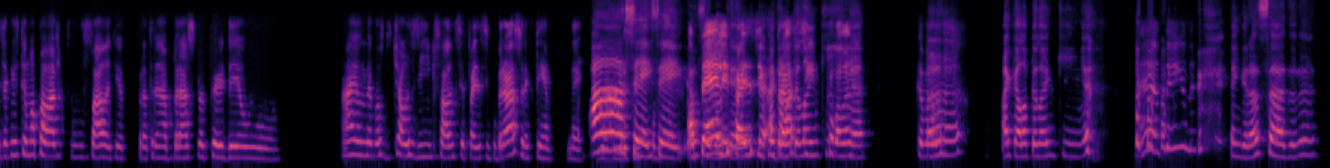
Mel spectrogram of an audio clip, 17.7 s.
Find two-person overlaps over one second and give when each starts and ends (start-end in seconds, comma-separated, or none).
7.8-11.4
